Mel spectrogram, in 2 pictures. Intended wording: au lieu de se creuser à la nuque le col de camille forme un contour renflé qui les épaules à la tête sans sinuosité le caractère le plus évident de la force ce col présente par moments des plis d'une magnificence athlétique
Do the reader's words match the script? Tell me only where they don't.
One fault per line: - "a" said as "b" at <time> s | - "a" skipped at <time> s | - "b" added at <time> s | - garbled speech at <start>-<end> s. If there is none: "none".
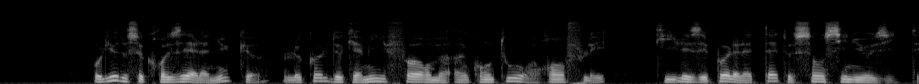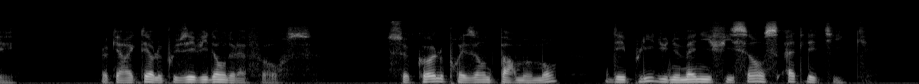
none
